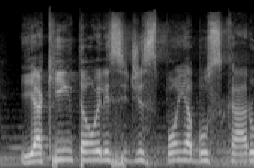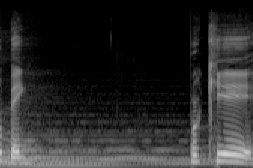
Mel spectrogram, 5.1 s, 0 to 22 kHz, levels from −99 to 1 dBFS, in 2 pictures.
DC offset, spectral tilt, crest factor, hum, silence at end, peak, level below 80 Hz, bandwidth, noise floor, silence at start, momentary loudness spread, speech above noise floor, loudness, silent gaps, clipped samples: under 0.1%; -4 dB/octave; 18 dB; none; 0 s; -12 dBFS; -62 dBFS; 16.5 kHz; -51 dBFS; 0 s; 22 LU; 23 dB; -28 LUFS; none; under 0.1%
